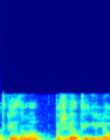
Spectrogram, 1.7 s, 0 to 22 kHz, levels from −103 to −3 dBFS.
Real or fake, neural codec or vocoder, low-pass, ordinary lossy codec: fake; vocoder, 44.1 kHz, 128 mel bands every 256 samples, BigVGAN v2; 7.2 kHz; AAC, 48 kbps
